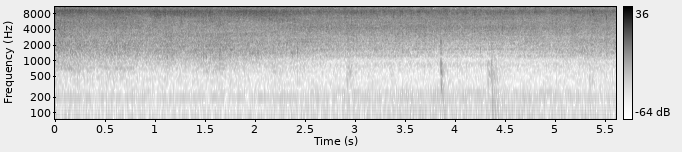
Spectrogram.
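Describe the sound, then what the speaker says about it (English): Beef for birria tacos sears in a small pan, giving a steady, close sizzle and frying hiss that lasts throughout, with a couple of faint clicks and taps near the end and no talk. "I'm gonna let that sear for probably 4 minutes on each side"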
